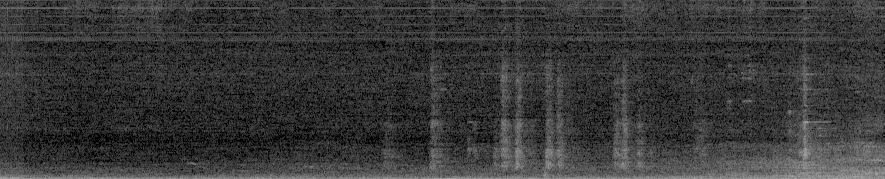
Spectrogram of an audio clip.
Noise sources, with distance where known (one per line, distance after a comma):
engine of unclear size, far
